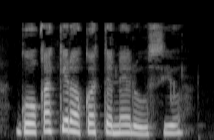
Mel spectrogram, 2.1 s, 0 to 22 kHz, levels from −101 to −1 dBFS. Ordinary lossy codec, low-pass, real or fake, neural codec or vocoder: MP3, 48 kbps; 10.8 kHz; real; none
